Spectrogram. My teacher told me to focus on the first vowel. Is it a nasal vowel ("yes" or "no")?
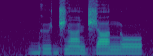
no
